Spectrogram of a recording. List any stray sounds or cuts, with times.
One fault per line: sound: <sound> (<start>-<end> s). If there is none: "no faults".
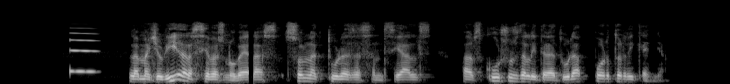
sound: chirp (0.7-1.0 s)
sound: dropout (2.5-2.5 s)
